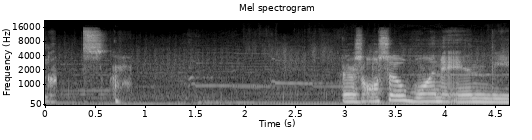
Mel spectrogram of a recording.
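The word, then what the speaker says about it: Kris: Now I gotta go defeat a pink-colored Marlboro called Chris, K-R-I-S. It'd also be pronounced Chris.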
